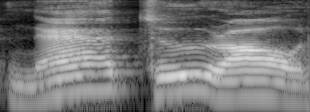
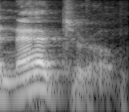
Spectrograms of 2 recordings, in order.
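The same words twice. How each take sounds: First: Slow "Natural" in three full beats, na-tu-ral; three-syllable natural. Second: "Natural" run together as na-tral; two-beat "Natural"; reduced natural. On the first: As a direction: sound the middle "tu" of "Natural". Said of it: "Parece que deveria ter três". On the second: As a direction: say "Natural" short, middle vowel swallowed. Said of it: "ela acaba repetindo aí". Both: Shown as a demonstration.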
